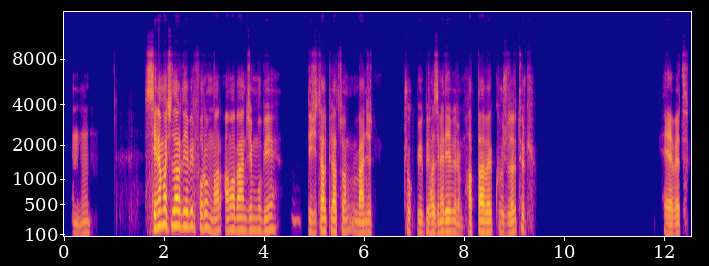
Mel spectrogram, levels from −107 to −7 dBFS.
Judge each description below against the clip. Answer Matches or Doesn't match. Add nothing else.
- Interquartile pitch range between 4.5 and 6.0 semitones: Doesn't match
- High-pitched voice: Doesn't match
